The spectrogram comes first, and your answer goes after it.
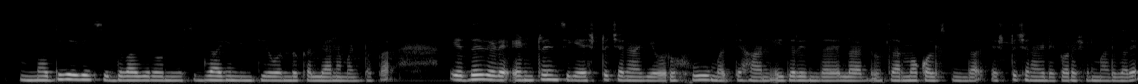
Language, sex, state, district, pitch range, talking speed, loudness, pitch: Kannada, female, Karnataka, Belgaum, 180-195 Hz, 105 wpm, -33 LUFS, 185 Hz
